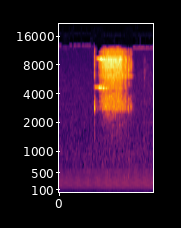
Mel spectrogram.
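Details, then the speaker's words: Honda GCV190 carburetor from a Husqvarna AWD mower, float needle test by blowing into the fuel inlet: silent with the float down, then a short breathy hiss when the float is lifted; the needle valve seals correctly. "And then before I close it, blow on this side with the like this. You shouldn't hear anything. You lift it up and you should hear it."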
